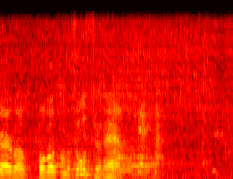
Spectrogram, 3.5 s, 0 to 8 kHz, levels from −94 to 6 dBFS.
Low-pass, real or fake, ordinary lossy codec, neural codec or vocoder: 7.2 kHz; fake; none; codec, 16 kHz, 16 kbps, FreqCodec, smaller model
